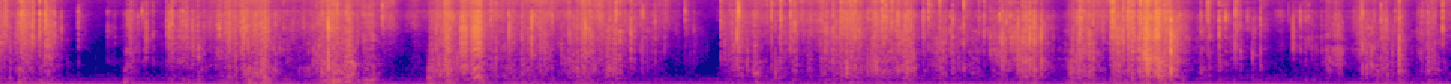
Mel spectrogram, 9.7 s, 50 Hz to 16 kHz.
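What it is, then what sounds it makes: Plastic diaper package crinkling. A large, soft, full package of Confidry 24/7 adult diapers in thin printed orange, green and white plastic film is held up, then laid on a carpet while fingertips and nails rub, squeeze and pick at its top seam. The thin plastic gives off bright, dense crinkling and crackling in uneven swells, with short, sharp crunchy bursts and no lingering ring.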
